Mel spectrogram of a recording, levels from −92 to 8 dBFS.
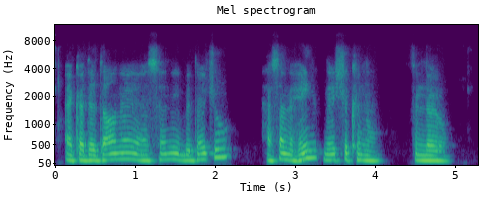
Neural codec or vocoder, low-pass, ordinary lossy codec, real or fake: codec, 16 kHz, 6 kbps, DAC; 7.2 kHz; Opus, 16 kbps; fake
